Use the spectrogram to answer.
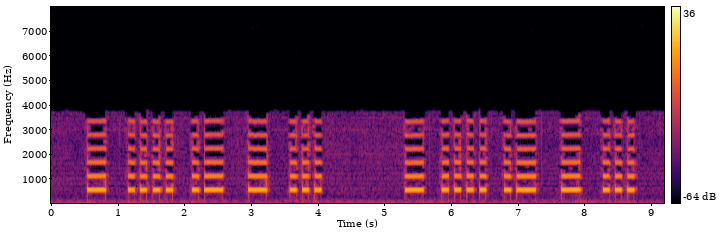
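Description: Morse code spelling the word that's: many crisp, mid-pitched electronic beeps in short dots and longer dashes, clustered into letter groups separated by pauses, over a faint low hum with no voices.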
